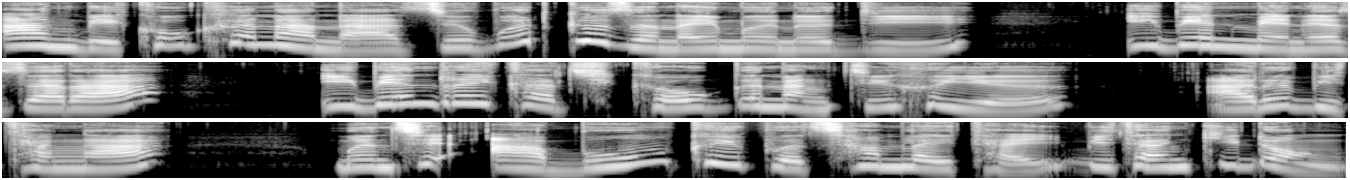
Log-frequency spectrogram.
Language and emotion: Bodo, happy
